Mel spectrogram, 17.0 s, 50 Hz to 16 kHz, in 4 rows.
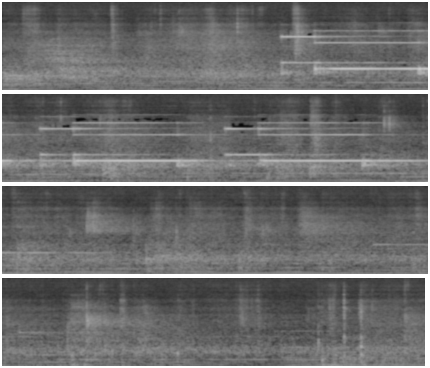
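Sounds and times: electronic two-tone chime: 2.8 - 9.4.

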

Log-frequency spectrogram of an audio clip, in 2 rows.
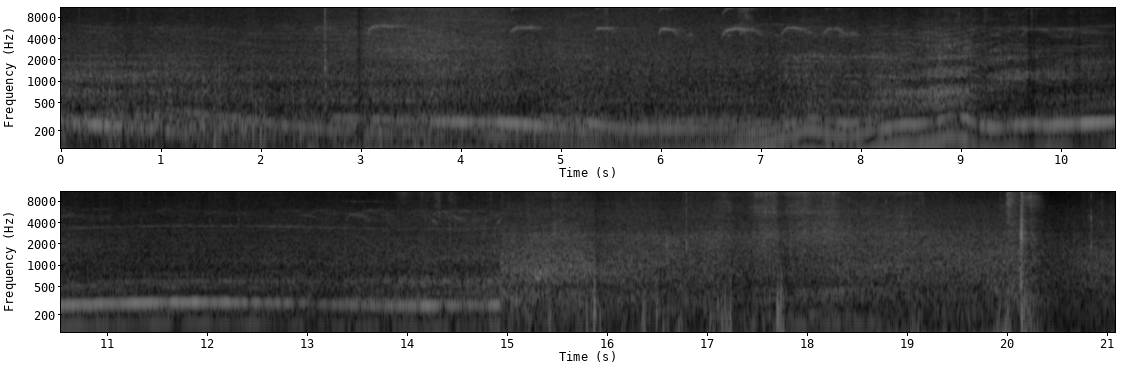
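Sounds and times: car engine revving: 2.8 - 18.8.

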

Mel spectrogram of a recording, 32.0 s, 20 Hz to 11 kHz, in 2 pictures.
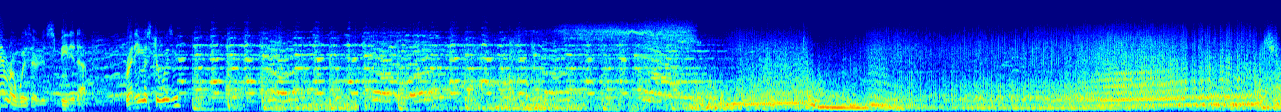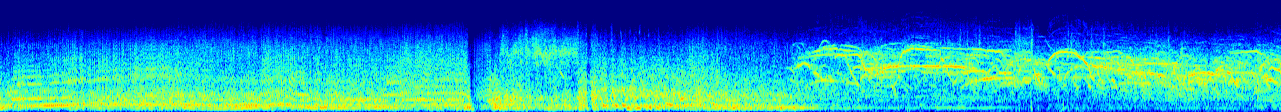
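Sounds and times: engine revving: 3.2 - 25.8.

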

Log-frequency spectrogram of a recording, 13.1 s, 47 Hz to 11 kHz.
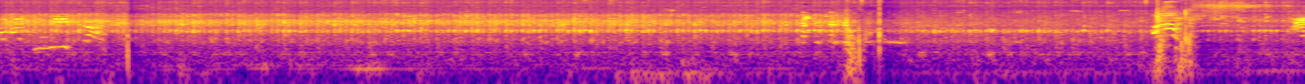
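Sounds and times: truck engine running at low revs: 0.0 - 13.0.

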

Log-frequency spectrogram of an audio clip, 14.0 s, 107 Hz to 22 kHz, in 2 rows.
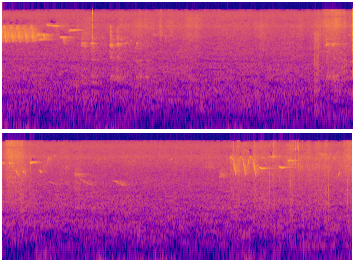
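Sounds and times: small birds chirping: 0.0 - 3.5, 6.4 - 9.6, 11.2 - 14.0.

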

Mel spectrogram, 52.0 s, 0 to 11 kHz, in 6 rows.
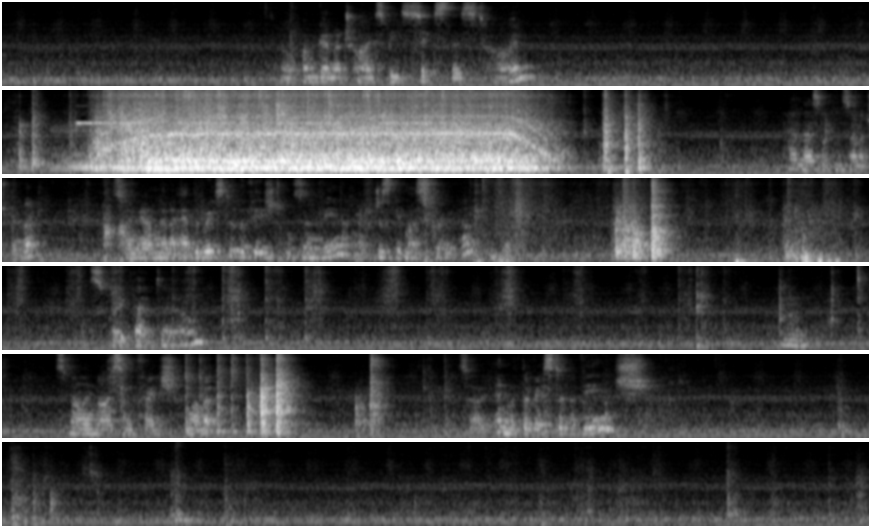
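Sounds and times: kitchen machine motor whirring: 9.0 - 15.0
spatula scraping metal bowl: 26.1 - 33.3.

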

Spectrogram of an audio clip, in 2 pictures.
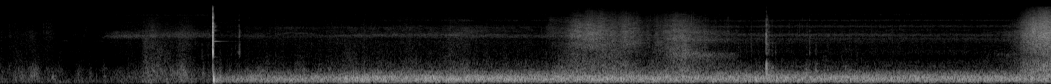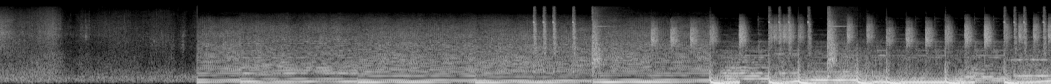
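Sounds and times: gas burner rushing: 2.0 - 12.5
rustling: 10.0 - 12.5.

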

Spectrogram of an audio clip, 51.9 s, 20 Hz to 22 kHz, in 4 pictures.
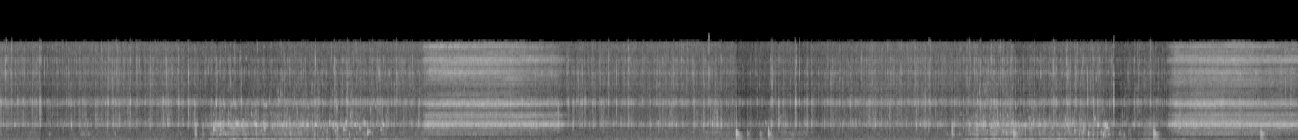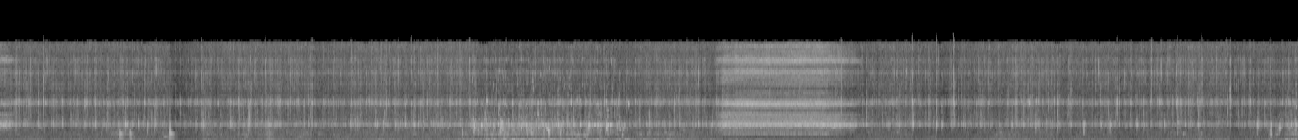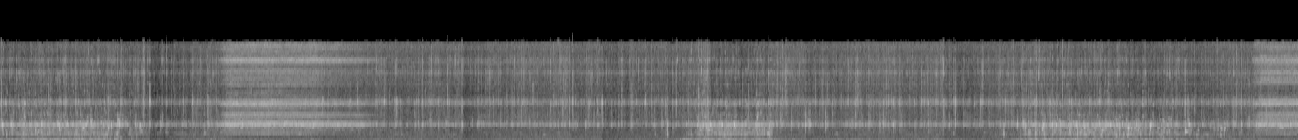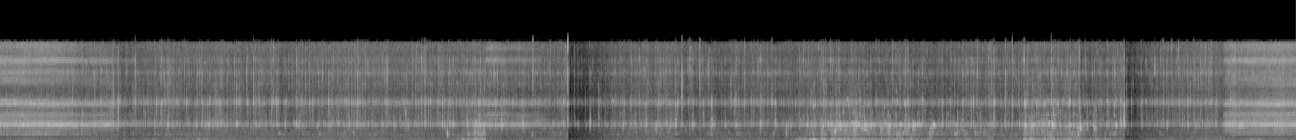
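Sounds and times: exhaust bubbling underwater: 2.0 - 3.9, 9.5 - 11.7, 17.6 - 19.6, 25.7 - 27.4, 36.0 - 38.3, 46.9 - 50.1
regulator hissing on inhale: 4.2 - 6.0, 11.5 - 13.4, 20.0 - 21.8, 28.0 - 30.0, 38.4 - 40.6, 43.6 - 44.6, 51.1 - 51.9.

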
